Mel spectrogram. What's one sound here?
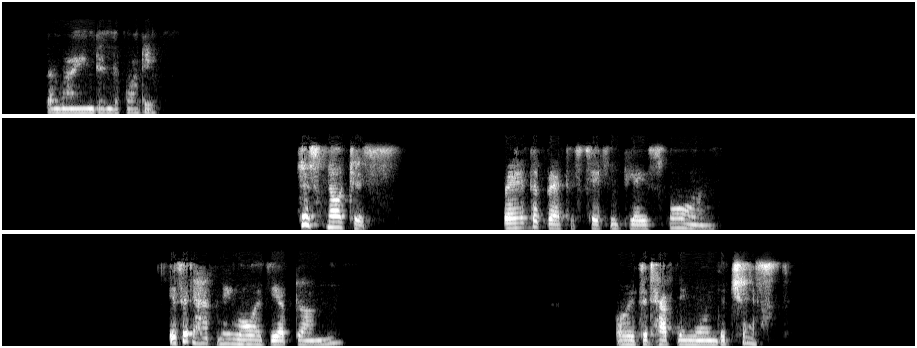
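A woman speaks calmly in short phrases, heard through an online call.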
